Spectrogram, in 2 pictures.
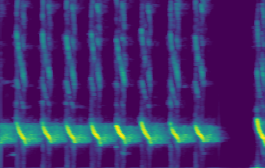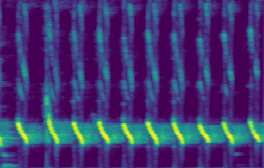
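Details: Olive-backed tailorbird lure track for attracting and training birds: rapid, evenly repeated sharp downslurred notes, about four per second, in two bursts separated by a short silence.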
